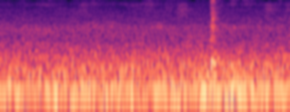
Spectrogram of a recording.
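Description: Steady low rumble of outdoor background noise, from wind and road traffic, with no clear single event.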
